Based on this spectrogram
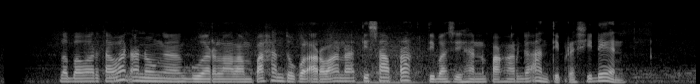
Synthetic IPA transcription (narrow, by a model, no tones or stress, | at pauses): ləbawart̪awananuŋaɡuarlalampahant̪ukɔlʔa̰ɾoanaʔt̪isapɾak̚t̪ibas̬iɦanpaŋɦarɡaʔant̪ipɾesidɛn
